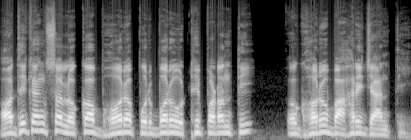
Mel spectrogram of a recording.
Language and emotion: Odia, neutral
